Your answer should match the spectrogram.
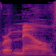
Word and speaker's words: Ramael: Ladies and gentlemen, Ramel Scully.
